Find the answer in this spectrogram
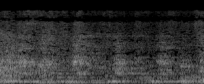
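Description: A large dog barking in short bursts while play-fighting roughly with a person.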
